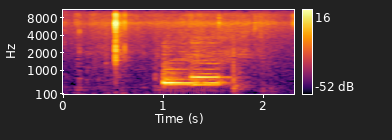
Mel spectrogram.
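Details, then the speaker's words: New Xiaomi Xiaowa (Roborock) robot vacuum on its charging dock: short two-note electronic chime repeating, robot does nothing else and does not charge, no Wi-Fi light; owner suspects it arrived defective. "não faz mais nada como vocês podem ver ficou só repetir essa mensagem de entrada em cortando a repetirem cortando e não pegando caga né"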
